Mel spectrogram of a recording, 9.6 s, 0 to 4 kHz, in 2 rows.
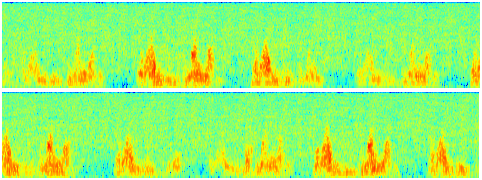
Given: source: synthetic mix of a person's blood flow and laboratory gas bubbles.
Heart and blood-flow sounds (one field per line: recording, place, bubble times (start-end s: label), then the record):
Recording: Doppler ultrasound of blood flow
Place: precordium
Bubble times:
7.20-7.29 s: bubbles
From the record:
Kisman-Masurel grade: 123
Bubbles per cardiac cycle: 1 to 2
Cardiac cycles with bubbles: 10 to 50%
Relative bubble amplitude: loud (0.450 to 0.775)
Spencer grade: 2 (many but less than half of the cardiac periods contain bubble signals, singularly or in groups)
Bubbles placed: only in the low amplitude regions of the cardiac cycle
